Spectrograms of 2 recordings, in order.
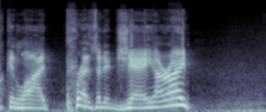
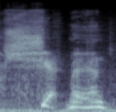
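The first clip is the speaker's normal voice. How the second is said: normal talking voice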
